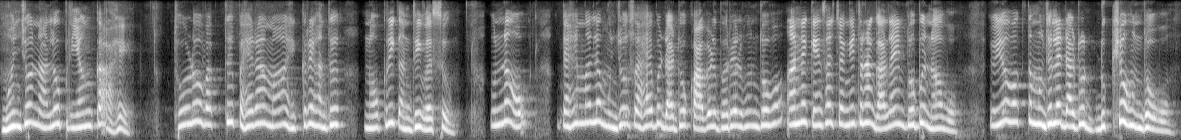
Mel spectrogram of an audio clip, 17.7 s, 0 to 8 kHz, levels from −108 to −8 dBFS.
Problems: constant background noise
